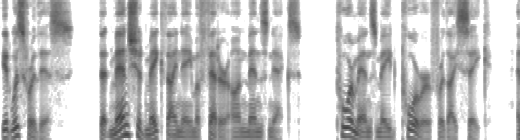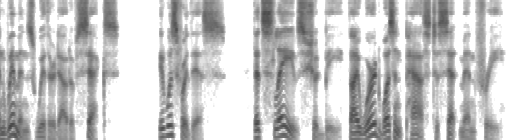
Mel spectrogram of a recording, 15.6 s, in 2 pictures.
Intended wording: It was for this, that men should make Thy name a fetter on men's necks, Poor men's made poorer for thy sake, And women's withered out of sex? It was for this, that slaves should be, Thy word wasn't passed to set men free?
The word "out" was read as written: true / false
true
